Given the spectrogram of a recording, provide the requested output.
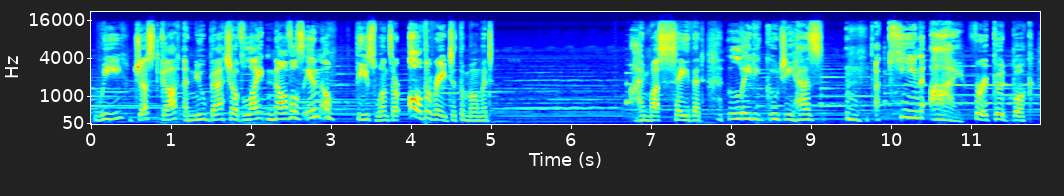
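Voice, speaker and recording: A man's voice: high voice, expressive, faint music behind. A man voicing a polite, chatty bookshop clerk in an English anime game, helpful and deferential, with a hesitant conversational manner. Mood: friendly, gossipy. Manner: hesitant, conversational, deferential, many hums and pauses.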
